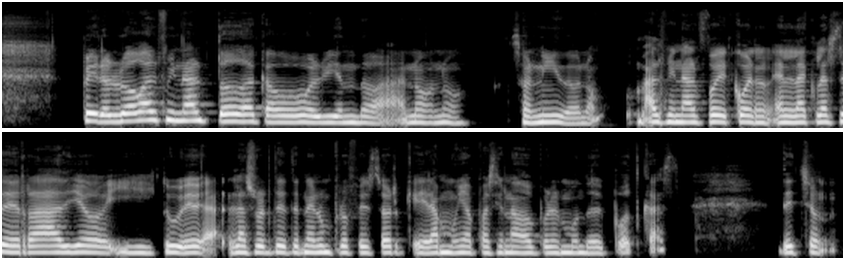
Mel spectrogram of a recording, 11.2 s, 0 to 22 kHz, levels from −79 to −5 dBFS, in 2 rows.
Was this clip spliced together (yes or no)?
no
